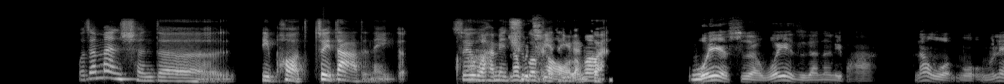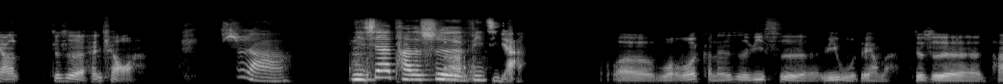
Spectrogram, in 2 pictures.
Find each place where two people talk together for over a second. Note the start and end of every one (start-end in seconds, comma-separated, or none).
4.5-6.0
